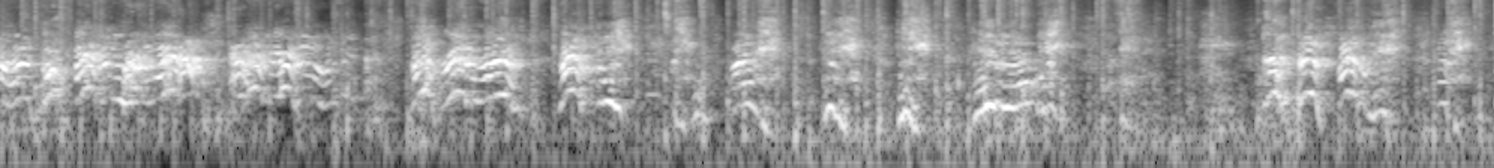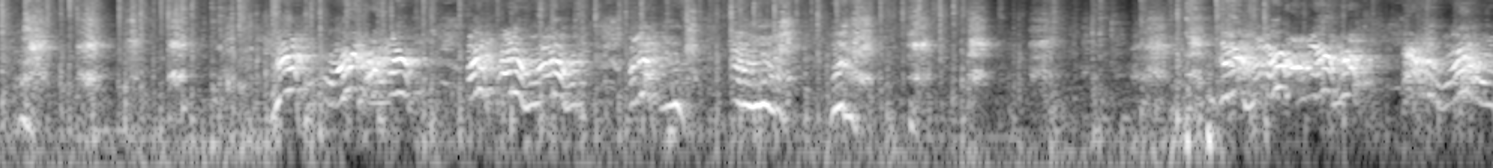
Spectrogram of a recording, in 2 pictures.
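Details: Two Pomeranians barking together in a duet: rapid, high, yappy barks overlapping almost without pause, with wavering whine-like notes between bursts and occasional short breaks.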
